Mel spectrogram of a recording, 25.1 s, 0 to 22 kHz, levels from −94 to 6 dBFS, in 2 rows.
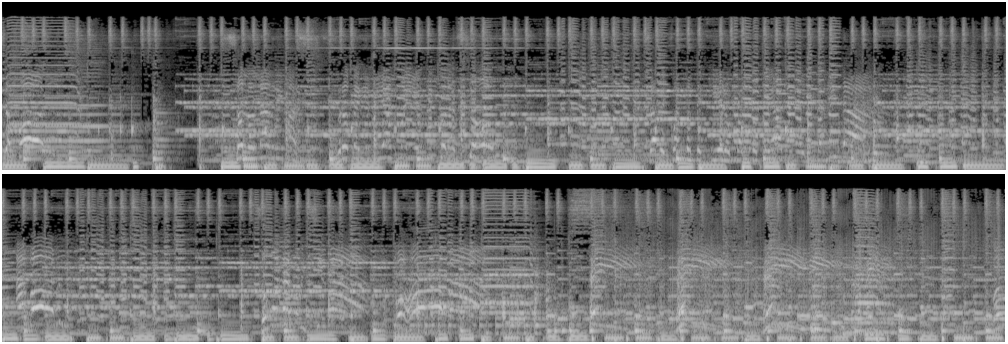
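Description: From 19.92 s to the end, a steady robotic buzz rides on the sound, repeating at 172 Hz and present only while there is signal. This is buffer tearing: the writer and the hardware reader of the ring buffer have drifted until they cross within every period, which fits a 256-sample buffer. A small slice of each period therefore plays audio from roughly ten milliseconds earlier, bounded by hard joins that produce the rattle.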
